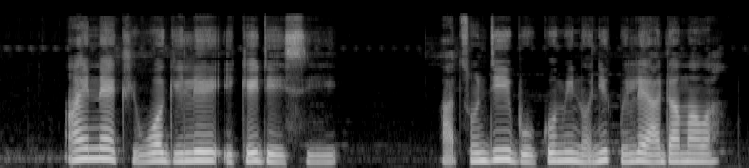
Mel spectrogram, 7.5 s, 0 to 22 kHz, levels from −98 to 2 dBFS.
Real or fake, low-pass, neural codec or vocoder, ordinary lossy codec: real; 14.4 kHz; none; none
